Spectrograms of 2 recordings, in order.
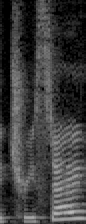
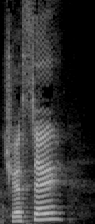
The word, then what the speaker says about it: Trieste: So if you go from Torino to Milan, to Brescia, to Trento, to Padua, to Venice, and then finally Trieste, I always say that wrong, Trieste, that's the trail of spritz.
